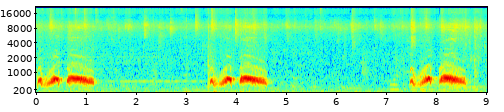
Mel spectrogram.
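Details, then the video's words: Local spotted dove singing nonstop to provoke rivals: a three-note cooing phrase, a quick rising double coo followed by a longer mellow coo, repeated about every 3.5 seconds, three phrases in all, over a quiet hissy background. "SUARA BURUNG TEKUKUR LOKAL NAFAS PANJANG GACOR NONSTOP MANGGUNG 7 MENIT COCOK UNTUK MANGGIL LAWAN"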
